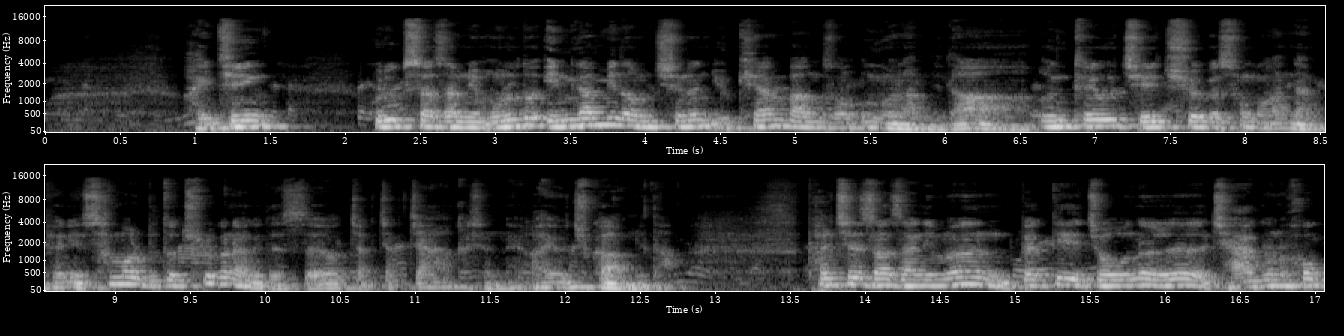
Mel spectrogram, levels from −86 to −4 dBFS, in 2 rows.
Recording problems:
off-mic speech; far
room echo; very slight; dies away in 0.3 s
voice in the background; faint; throughout; 25 dB below the speech

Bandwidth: 14.5 kHz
